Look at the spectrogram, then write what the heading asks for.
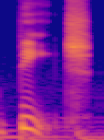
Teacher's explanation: The EA in beach makes a long E sound, like in see or we.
